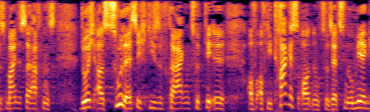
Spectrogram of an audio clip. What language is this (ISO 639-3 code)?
deu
